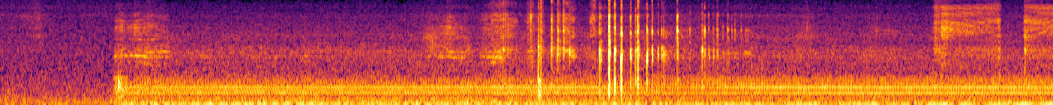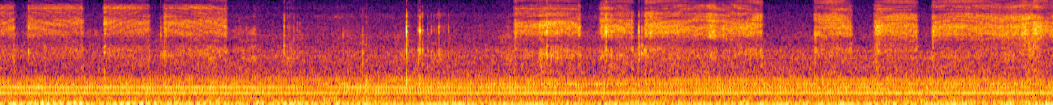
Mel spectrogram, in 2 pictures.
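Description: Aerosol can of satin spray lacquer hissing in a run of short sprays in the second half, over a steady hum. A short clatter comes about four seconds in.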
